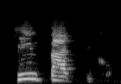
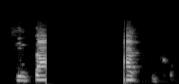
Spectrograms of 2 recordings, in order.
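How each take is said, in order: First: Sintáctico said again, a little less stretched and falling; sintáctico restated more normally with falling tune; repeated term. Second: Sintáctico drawn out very slowly, syllable by syllable; sintáctico spelled out in a slow, stretched dictation; slow stretched term. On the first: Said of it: "term repeated for the class". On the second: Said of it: "term read out for the class". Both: Shown as a demonstration.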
